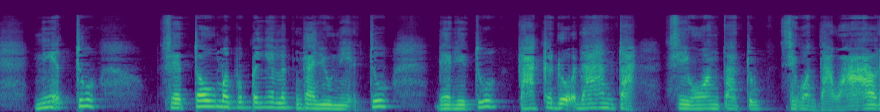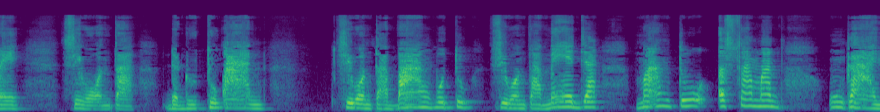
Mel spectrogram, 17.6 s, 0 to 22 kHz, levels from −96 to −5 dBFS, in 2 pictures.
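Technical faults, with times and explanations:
Throughout, HE-AAC compression: the encoder likely coded only the lower spectrum at a very low rate, around 16 kbps, and rebuilt the treble by copying lower bands upward, so sibilants sound gritty and lispy, harmonics misalign above the crossover, and nothing remains above 12.3 kHz.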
